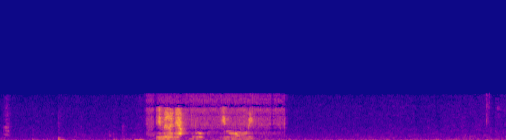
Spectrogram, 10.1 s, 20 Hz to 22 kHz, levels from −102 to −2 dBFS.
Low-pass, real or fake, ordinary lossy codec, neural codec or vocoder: 7.2 kHz; real; AAC, 32 kbps; none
